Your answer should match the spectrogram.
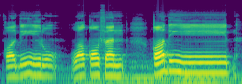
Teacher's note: شیء قدیر، قاف کو موٹا کریں گے، دال کو یا کے ساتھ ملانا ہے، یا مدہ ہے ایک الف دال میں کھینچیں گے اور را کو موٹا ادا کریں گے۔ وقف کی صورت میں را کو باریک پڑھیں گے اور جزم کے ساتھ پڑھیں گے۔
